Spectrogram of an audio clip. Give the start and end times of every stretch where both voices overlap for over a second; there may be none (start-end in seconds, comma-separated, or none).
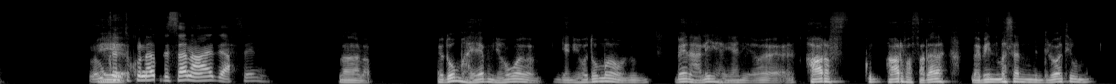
none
